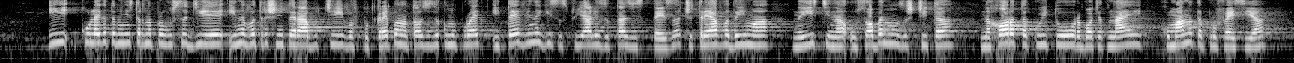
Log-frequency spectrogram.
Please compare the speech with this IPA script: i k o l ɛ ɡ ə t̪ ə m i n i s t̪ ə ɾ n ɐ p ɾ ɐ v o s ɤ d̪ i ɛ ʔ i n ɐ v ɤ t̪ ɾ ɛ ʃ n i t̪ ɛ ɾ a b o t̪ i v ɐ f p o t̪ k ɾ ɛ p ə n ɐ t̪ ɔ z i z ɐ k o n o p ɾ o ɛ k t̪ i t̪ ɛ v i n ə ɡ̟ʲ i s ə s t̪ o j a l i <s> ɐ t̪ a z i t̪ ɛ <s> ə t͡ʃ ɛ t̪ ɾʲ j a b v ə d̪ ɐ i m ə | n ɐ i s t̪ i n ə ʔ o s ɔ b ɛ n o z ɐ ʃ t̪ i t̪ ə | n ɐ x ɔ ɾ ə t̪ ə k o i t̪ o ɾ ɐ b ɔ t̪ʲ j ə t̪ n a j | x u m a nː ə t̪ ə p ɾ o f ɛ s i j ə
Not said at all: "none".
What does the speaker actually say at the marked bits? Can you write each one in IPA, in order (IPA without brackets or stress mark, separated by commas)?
z, z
